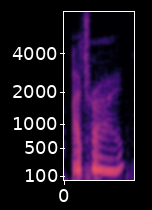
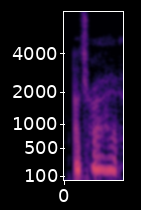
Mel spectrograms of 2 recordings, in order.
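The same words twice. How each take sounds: First: "I tried" murmured softly after the name; soft aside. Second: "I tried" even softer, fading out; softer aside. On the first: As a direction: drop it to a near murmur. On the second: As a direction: let it fade to almost nothing. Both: Real, not acted.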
